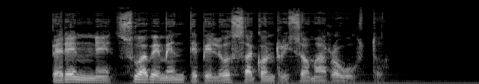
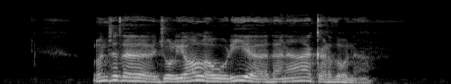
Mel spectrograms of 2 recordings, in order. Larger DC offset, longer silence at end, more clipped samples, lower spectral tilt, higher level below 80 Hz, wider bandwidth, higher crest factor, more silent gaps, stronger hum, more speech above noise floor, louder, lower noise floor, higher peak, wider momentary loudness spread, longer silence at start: neither; first, 0.95 s vs 0.8 s; neither; second, -2 dB/octave vs -5.5 dB/octave; about the same, -54 dBFS vs -54 dBFS; first, 16 kHz vs 11.5 kHz; about the same, 20 dB vs 20 dB; neither; first, 50 Hz at -50 dBFS vs none; second, 35 dB vs 45 dB; about the same, -23 LUFS vs -22 LUFS; second, -58 dBFS vs -67 dBFS; about the same, -4 dBFS vs -4 dBFS; about the same, 12 LU vs 10 LU; second, 0.5 s vs 0.95 s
